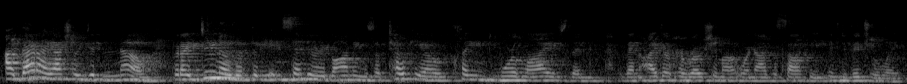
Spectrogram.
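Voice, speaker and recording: A woman guest speaker thinking aloud in an informal academic discussion, halting and hedging as she repeats words. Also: on the low side, darkish tone. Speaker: visiting guest speaker answering audience questions. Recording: echoey room, distant mic, clear background noise.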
